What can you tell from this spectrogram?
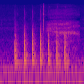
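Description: Seven quick, evenly spaced knocks on an office door, rapping in a steady rhythm with no voices present.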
